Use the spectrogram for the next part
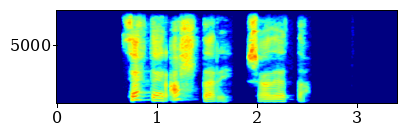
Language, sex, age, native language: Icelandic, female, 30-39, Icelandic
